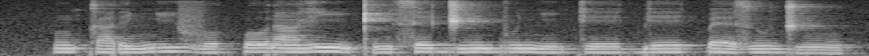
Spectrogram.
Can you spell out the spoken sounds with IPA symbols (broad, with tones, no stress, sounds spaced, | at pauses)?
ũ˨ k a˨ ɾ ɪ˨ ɲ i˦ v o˨ k͡p o˦ ɾ ã˦ ɣ ĩ˦˨ kʼ ĩ˨ s e˦ d͡ʒ ĩ˦ b u˦ ɲ ĩ˨ k eː˨ ɡ͡b eː˦ k͡p ɛ˦˨ z ũ˦ d͡ʒ ũ˨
